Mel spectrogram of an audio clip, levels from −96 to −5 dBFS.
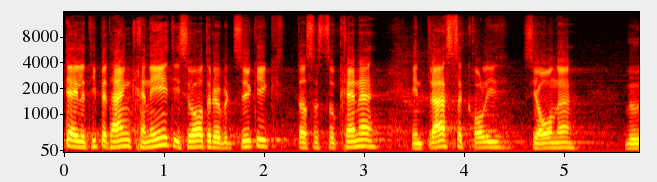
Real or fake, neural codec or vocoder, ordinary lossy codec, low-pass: real; none; none; 14.4 kHz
